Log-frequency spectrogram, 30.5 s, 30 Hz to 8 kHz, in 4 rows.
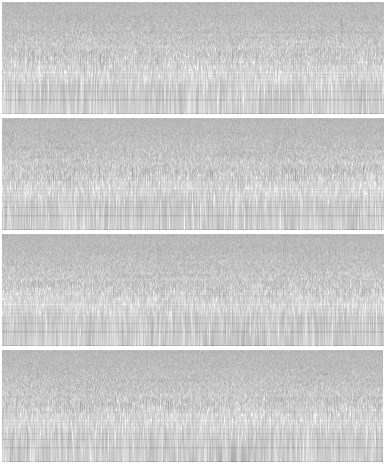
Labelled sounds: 29.2	29.5	killer whale, northern resident, G clan, 2.3 to 2.4 kHz

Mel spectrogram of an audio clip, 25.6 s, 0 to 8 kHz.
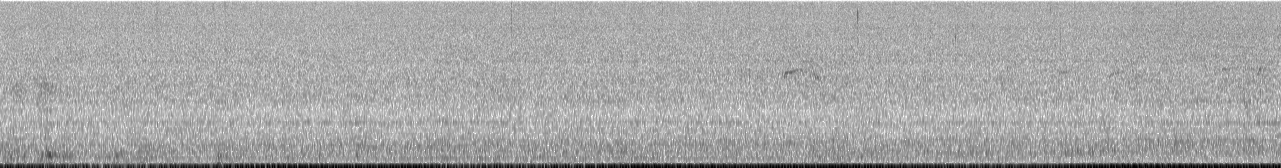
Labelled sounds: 15.6	16.7	killer whale, 1.1 to 2.6 kHz
20.9	21.5	killer whale, southern resident, 1.5 to 2.4 kHz
22.1	22.6	killer whale, southern resident, 1.2 to 2.2 kHz
24.4	25.5	killer whale, 0.74 to 2.7 kHz

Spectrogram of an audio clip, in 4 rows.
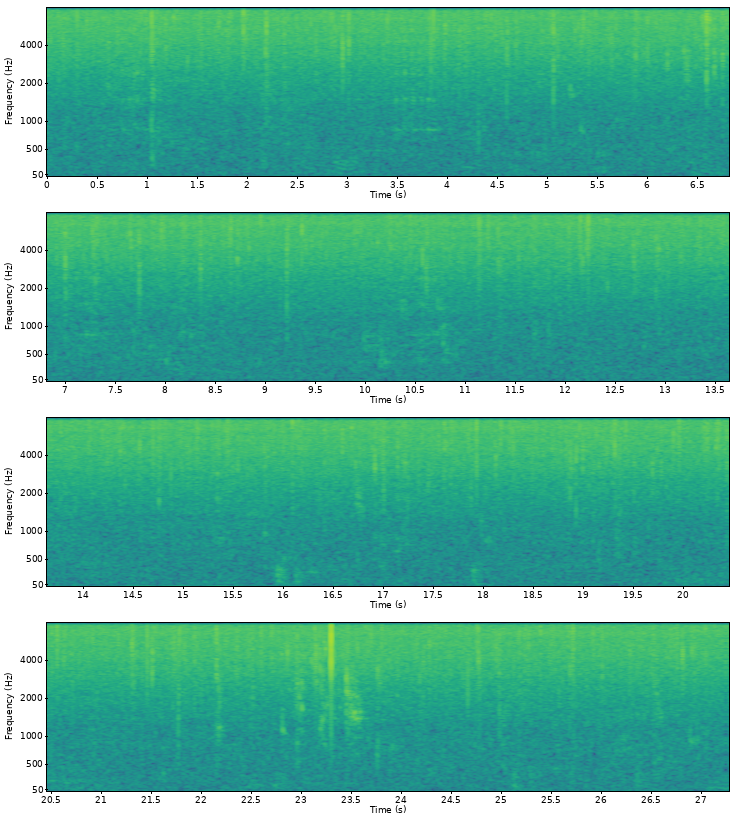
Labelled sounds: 23.5	23.7	fish, 1.2 to 1.7 kHz

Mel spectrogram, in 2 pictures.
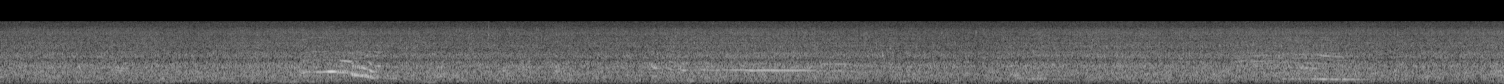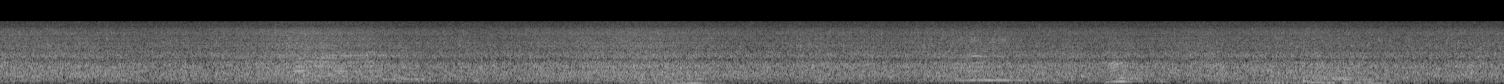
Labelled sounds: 13.2	13.5	humpback whale, 1.3 to 1.5 kHz

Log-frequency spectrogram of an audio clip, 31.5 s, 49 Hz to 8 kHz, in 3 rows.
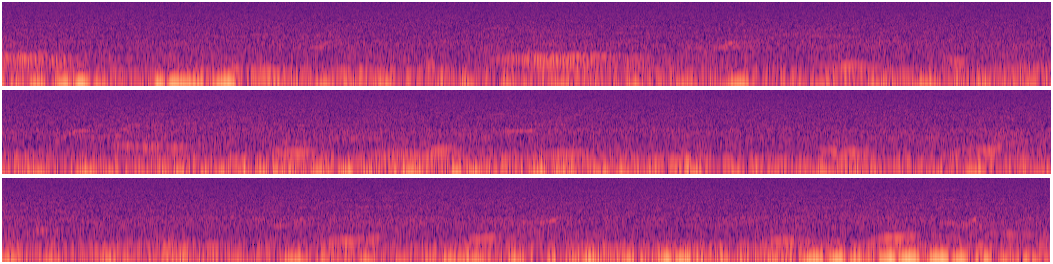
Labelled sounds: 4.8	5.1	killer whale, Bigg's (transient), 1.5 to 1.7 kHz

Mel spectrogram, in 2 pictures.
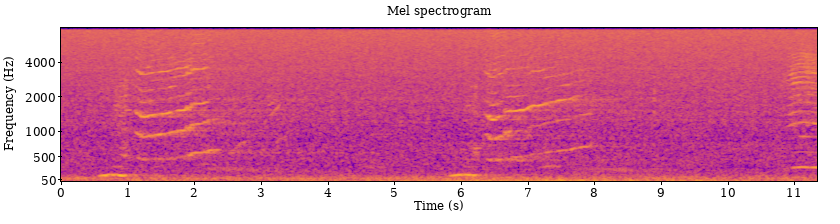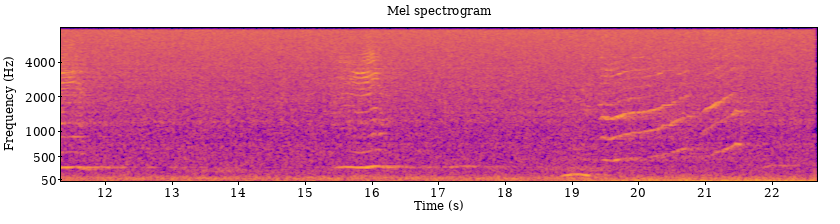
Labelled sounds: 1.1	2.4	humpback whale, 0.83 to 3.8 kHz
6.4	7.8	humpback whale, 0.80 to 3.5 kHz
10.9	11.6	humpback whale, 1.1 to 3.4 kHz
12.4	12.6	humpback whale, 2.6 to 2.7 kHz
15.7	16.2	humpback whale, 2.6 to 3.4 kHz
19.4	21.5	humpback whale, 0.80 to 2.2 kHz

